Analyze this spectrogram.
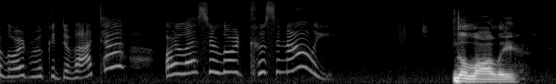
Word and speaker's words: Kusanali: Do you think she's supposed to be Greater Lord Rukkhadevata or Lesser Lord Kusanali? The lolly. She even rhymes with lolly.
